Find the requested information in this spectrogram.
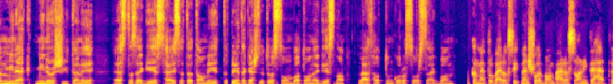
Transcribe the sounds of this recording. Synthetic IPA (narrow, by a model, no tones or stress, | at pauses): nminɛkminøːʃiːt̪ɛneː | ɛst̪ɒzɛɡeːshɛjzɛt̪ɛt̪ɒmit̪peːnt̪ɛkɛʃt̪eːt̪øːlso̞mbɒt̪o̞nɛɡḛːsnɒ̰p | la̰ːt̪hɒt̪ːuŋko̞ɾo̞so̰rsa̰ːɡ̚bɒ̰n | kːormɛk̚pɾoːbaːlo̞kseːpɛnʃo̞rbɒɱvaːlɒso̰lnit̪ɛɦaːt̪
